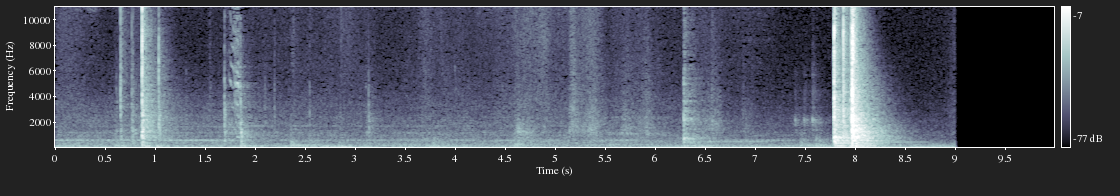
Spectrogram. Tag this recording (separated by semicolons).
Close; Door; Open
